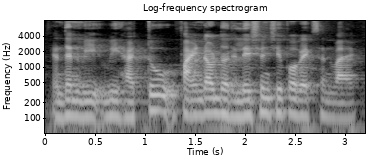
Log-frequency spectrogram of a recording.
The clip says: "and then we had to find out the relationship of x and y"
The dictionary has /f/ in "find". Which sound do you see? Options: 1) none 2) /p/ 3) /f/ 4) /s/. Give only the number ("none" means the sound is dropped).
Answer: 3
